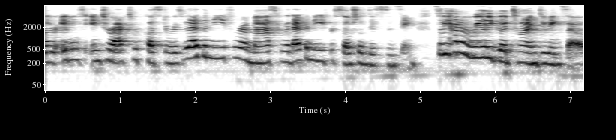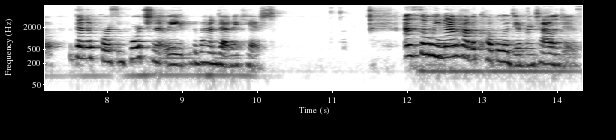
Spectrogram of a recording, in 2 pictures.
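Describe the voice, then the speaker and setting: A woman's voice: on the high side, lively intonation, a little fast, echoey room, rough recording. An Irish woman giving an upbeat, step-by-step product demo at a conference. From Ireland. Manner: upbeat and enthusiastic, explaining step by step. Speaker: conference presenter.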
